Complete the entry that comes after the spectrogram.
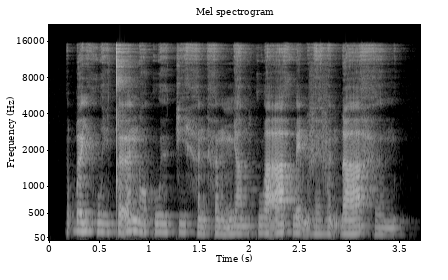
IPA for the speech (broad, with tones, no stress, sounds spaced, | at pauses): ɓ ə˨˦ j h w i̤˨˩ t̪ ə̰ː˧˥ n ɔ̤˨˩ k w ɨ̤˨˩ k i̤˨˩ h ə˧˩ n h ə˧˩ m ɲ a̤˨˩ m k w a̰ː˧˥ h w ḛ˧˨ n v ɛ̤˨˩ v ə̰˧˨ n ɗ aː˨˦ h ə̤˨˩ m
